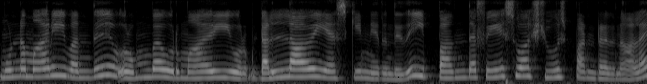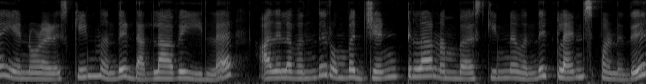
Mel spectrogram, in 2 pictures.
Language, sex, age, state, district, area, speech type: Tamil, female, 18-30, Tamil Nadu, Viluppuram, rural, spontaneous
